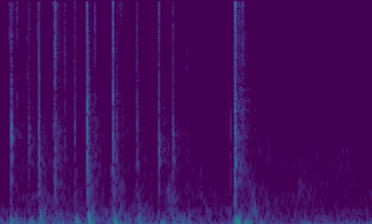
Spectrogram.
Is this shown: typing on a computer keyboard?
yes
